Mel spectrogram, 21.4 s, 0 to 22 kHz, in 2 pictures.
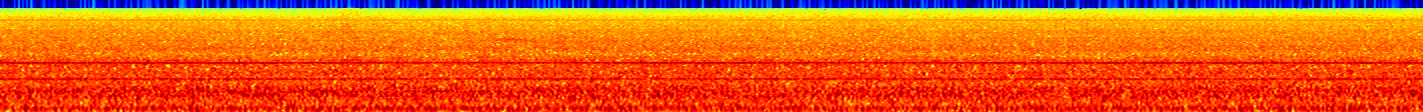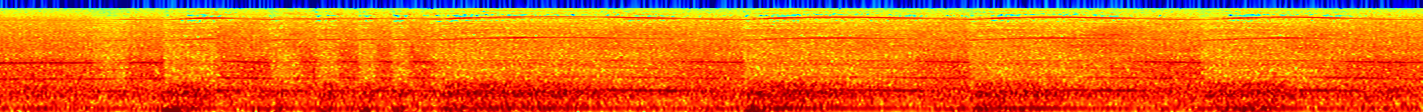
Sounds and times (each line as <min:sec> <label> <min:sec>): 0:00.0 Vacuum cleaner 0:21.3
